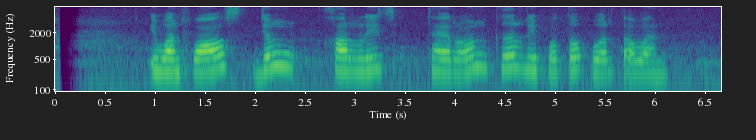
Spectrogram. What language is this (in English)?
Sundanese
